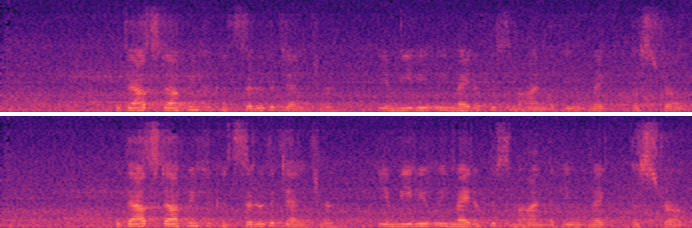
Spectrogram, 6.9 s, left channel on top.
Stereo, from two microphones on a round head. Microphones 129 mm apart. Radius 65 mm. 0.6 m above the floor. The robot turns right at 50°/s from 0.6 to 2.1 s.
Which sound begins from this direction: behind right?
A woman speaking, at 1.1 s.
